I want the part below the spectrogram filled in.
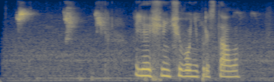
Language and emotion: Russian, neutral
